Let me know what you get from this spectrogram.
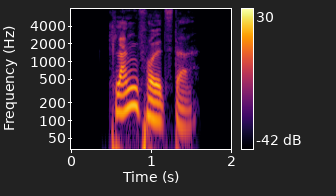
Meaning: inflection of klangvoll: 1. strong/mixed nominative masculine singular superlative degree 2. strong genitive/dative feminine singular superlative degree 3. strong genitive plural superlative degree
- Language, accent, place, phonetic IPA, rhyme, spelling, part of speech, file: German, Germany, Berlin, [ˈklaŋˌfɔlstɐ], -aŋfɔlstɐ, klangvollster, adjective, De-klangvollster.ogg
